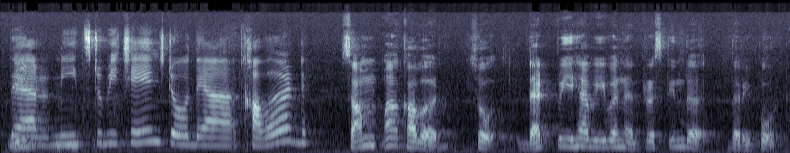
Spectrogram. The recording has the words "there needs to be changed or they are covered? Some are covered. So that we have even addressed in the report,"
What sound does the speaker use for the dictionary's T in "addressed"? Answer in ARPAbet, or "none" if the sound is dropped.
T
